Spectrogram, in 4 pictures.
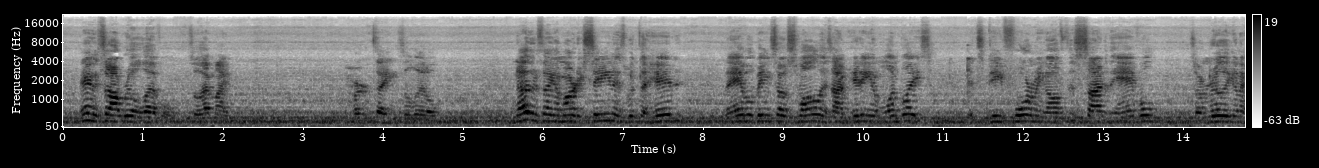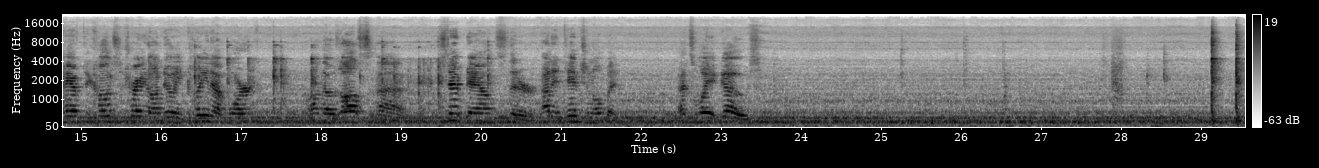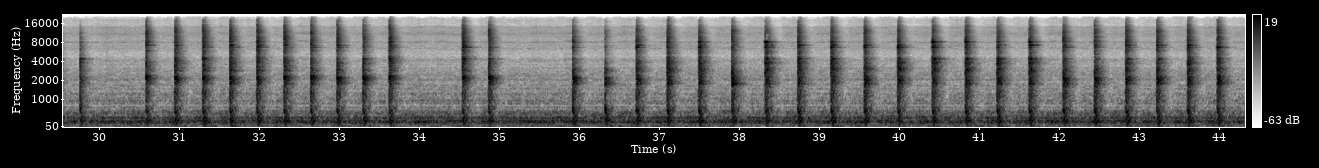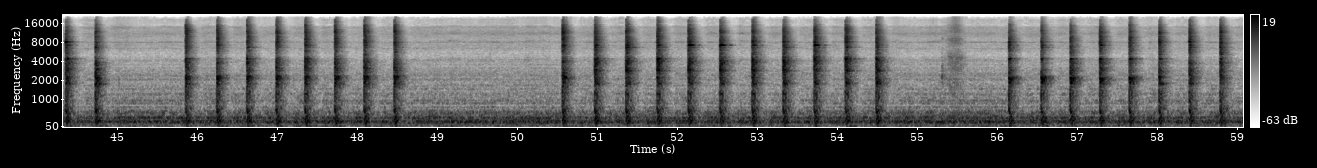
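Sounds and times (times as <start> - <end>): hammer striking metal on anvil: 16.4 - 18.1, 29.1 - 30.0, 30.6 - 33.9, 34.5 - 35.1, 35.9 - 44.9, 45.8 - 48.6, 50.6 - 54.7, 56.1 - 59.0.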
